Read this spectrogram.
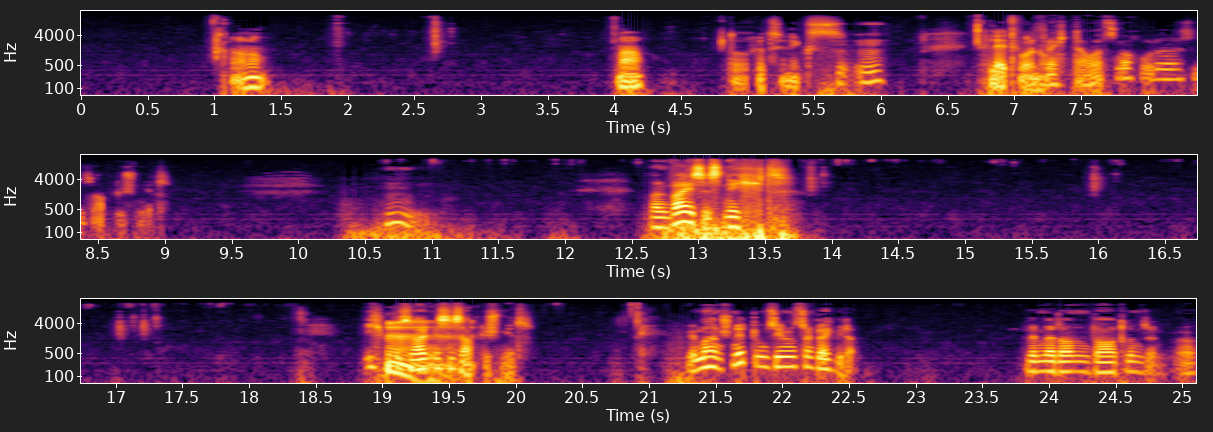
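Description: A young man talks calmly through a headset microphone, in short bursts.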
